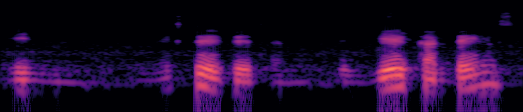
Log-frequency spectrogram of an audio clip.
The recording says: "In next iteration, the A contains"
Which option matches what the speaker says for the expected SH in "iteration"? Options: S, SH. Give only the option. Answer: S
